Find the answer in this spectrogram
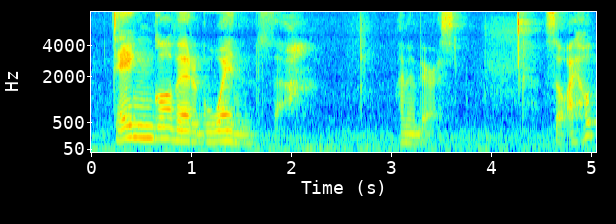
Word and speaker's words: vergüenza: So, or embarrassed, it would be tengo vergüenza. So V-E-R-G-U, and those two little dots mean you're going to pronounce it gue, vergüenza.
